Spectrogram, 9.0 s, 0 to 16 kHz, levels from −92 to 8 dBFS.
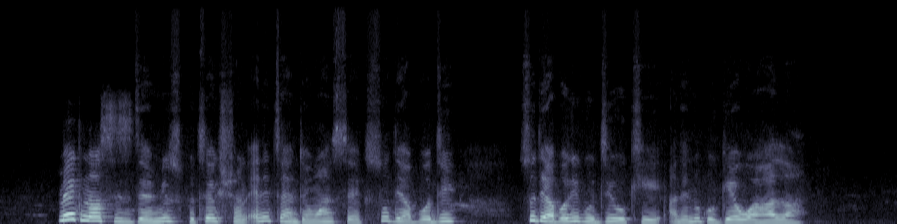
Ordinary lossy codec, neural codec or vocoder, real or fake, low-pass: Opus, 24 kbps; none; real; 14.4 kHz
